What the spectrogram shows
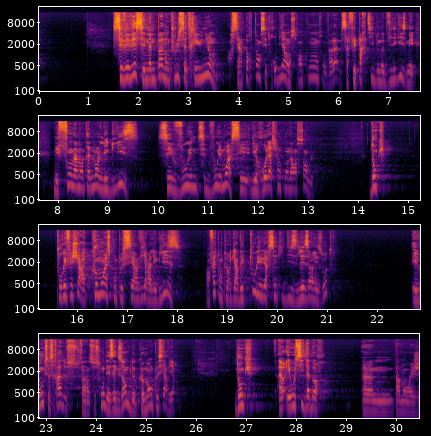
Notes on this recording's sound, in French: Enregistré à l'église CVV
